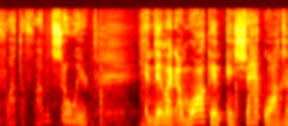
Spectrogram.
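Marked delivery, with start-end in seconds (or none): 0.0-1.2 whispered dazed thought; whispering. Retold or imitated. Dazed inner thought, retold.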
